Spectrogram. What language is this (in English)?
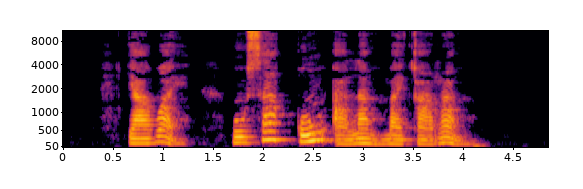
Atayal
